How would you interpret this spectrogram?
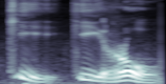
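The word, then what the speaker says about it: Chi-Rho: ya P dan X Nah itu bacanya itu adalah qiro ya qiro ini juga menarik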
